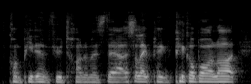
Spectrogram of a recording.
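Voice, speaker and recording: A man from Singapore talks through a tech webinar in a relaxed, chatty way. He often restarts a sentence and fills pauses with "uh" and "like" while he explains his slides. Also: mid-range voice. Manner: loose and conversational, with frequent fillers and restarts. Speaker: developer advocate presenter. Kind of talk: casual tech presentation.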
